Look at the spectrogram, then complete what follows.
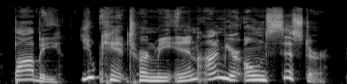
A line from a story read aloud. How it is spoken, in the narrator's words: Cindy, getting upset, begins raising her voice, saying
